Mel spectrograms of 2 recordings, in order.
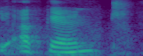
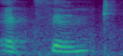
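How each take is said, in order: First: अकेंट said as a-kent, starting on a short a; the fixed version, अकेंट with a clipped a- at the front; corrected pronunciation. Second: एक्सेंट said as ek-sent, with a clear e at the start; the wrong first try, एक्सेंट with an open ek- sound; mispronounced slip. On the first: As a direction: settle on अकेंट, a-kent, after the slip. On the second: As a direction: slip into saying एक्सेंट as eksent before correcting. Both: Real, not acted. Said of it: "sorry एक्सेंट नहीं".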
